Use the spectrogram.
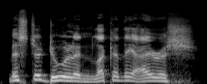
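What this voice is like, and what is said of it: Bad put-on Irish accent. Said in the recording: “my horrible accent or impersonation of an Irish person”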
